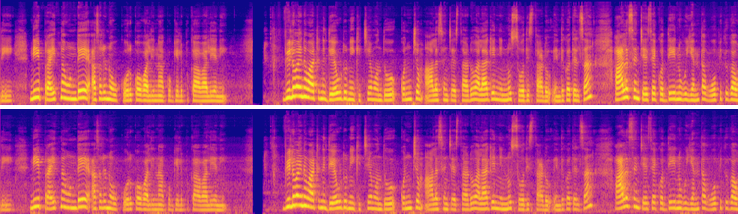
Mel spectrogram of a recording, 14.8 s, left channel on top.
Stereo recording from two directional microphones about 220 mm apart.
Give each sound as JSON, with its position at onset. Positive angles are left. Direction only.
{"t": 0.0, "sound": "a woman's voice", "side_deg": 15}
{"t": 5.6, "sound": "a woman's voice", "side_deg": 10}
